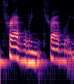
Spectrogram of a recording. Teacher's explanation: você não fala o E do traveling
